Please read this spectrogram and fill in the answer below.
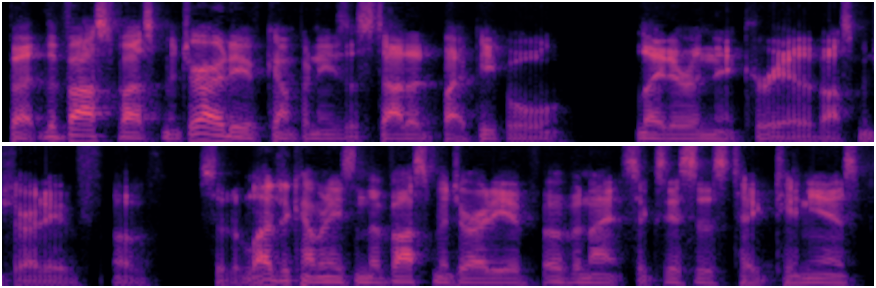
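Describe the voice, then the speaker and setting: A man with a New Zealand accent, a startup founder talking casually in an interview, relaxed and thoughtful with many fillers and restarts. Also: low voice, quick pace, creaky.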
